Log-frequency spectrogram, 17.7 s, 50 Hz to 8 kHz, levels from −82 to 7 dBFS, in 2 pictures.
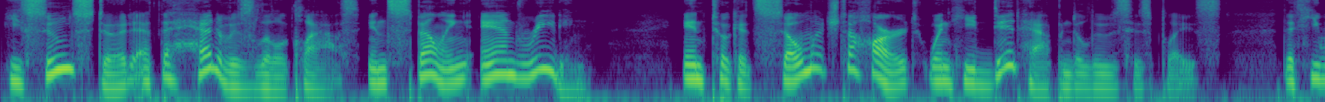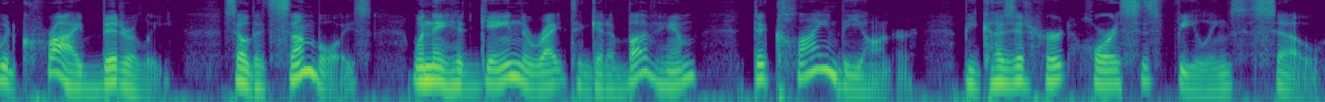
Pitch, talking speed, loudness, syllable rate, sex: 135 Hz, 195 wpm, -20 LUFS, 4.9 syllables/s, male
